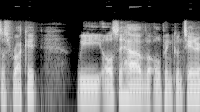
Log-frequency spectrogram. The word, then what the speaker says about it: rkt: We also have RKT, which is pronounced as Rocket.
